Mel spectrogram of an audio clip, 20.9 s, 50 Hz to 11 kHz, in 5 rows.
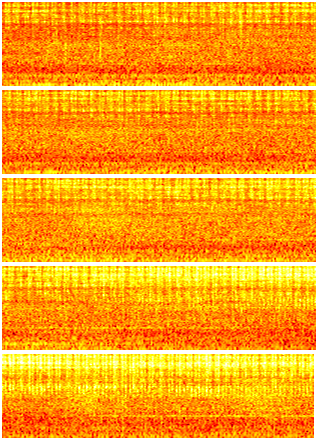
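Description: Nissan Fairlady Z (Z32) twin-turbo VG30DETT V6 idling steadily.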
